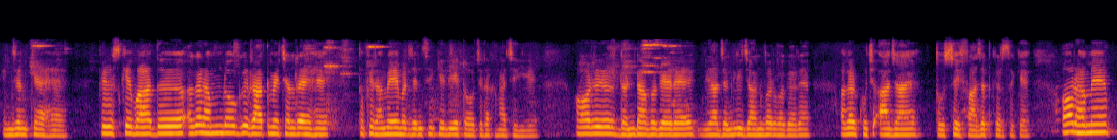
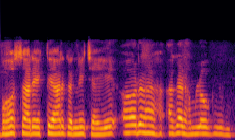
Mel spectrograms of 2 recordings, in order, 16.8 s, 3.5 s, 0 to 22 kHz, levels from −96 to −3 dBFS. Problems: constant background noise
